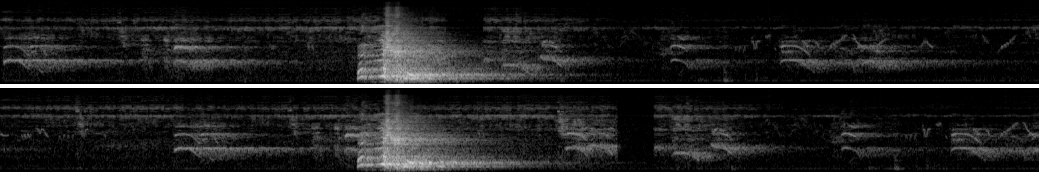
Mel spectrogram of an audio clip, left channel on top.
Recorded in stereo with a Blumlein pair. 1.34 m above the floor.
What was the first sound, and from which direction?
A sneeze, straight ahead.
